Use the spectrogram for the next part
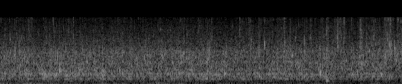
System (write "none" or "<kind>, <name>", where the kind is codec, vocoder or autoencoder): none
